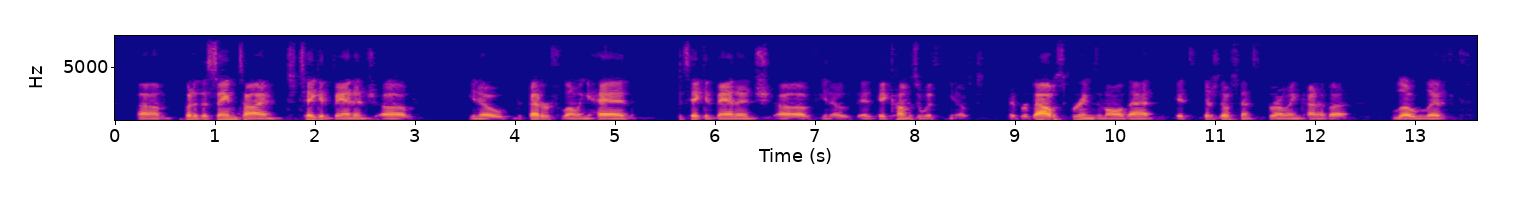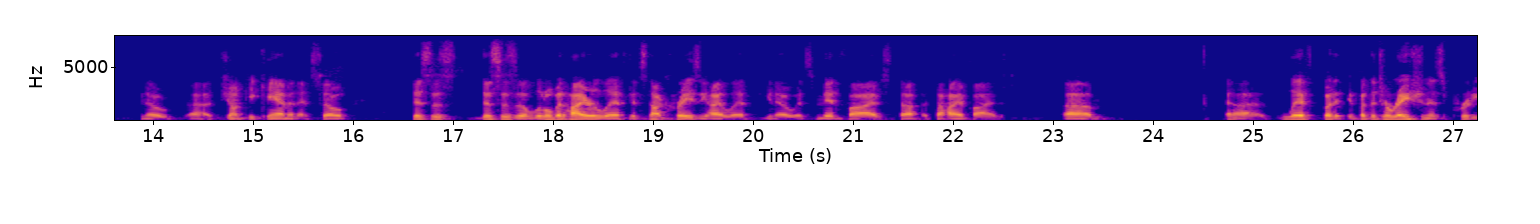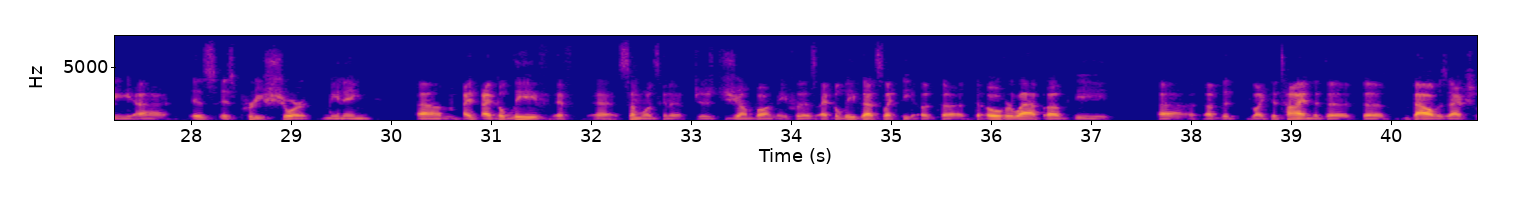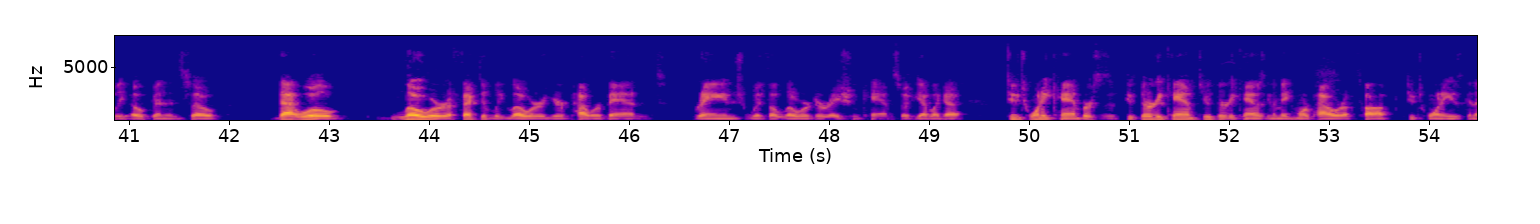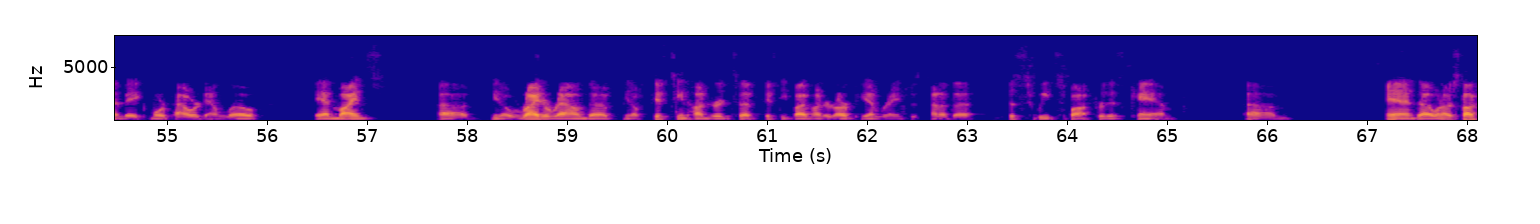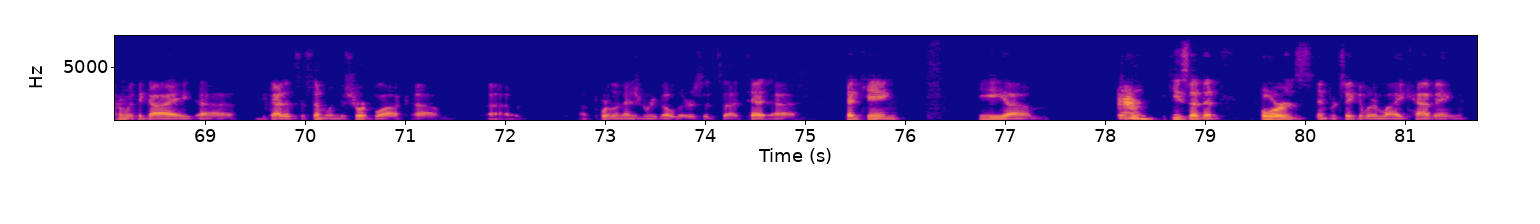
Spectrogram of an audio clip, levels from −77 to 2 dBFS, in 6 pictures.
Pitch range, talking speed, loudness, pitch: 95-110 Hz, 175 wpm, -25 LUFS, 100 Hz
